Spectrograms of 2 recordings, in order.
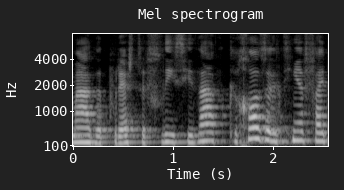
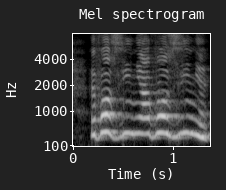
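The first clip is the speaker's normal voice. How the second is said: scared, very high, frightened shouting cry; 13 semitones higher, 3 dB louder than usual. Rosa calls to her blind grandmother, who has collapsed: frightened shout. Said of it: "Gritava Rosa assustada".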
